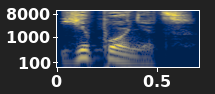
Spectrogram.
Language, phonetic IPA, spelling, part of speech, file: Russian, [(j)ɪˈponʲɪt͡s], японец, noun, Ru-японец.ogg
- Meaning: male Japanese person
